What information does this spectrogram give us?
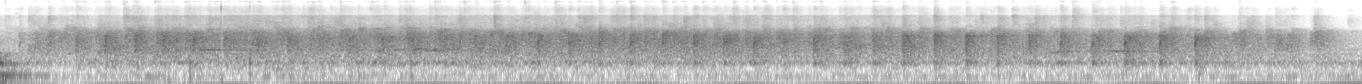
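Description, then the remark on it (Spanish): An audience bursts into sustained applause for the Lord, many hands clapping in a dense, steady wash that holds loud for over ten seconds before easing slightly at the end. “Bueno, démosle un aplauso al Señor, ¿qué les parece?”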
